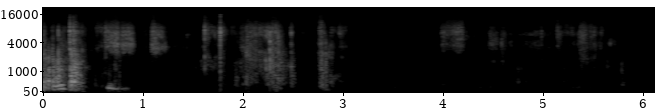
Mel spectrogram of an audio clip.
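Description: Black lace trim and paper being handled, in several short scratchy rustles that come in two spells with a short pause between them.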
